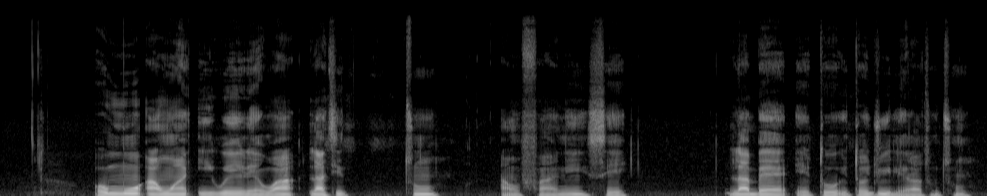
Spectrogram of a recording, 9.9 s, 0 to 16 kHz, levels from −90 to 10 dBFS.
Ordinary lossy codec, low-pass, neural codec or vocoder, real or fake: none; 14.4 kHz; none; real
